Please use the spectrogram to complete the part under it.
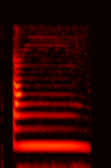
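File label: "dang3", Cantonese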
